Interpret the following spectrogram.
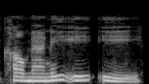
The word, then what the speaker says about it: Khao Manee: Rijam o gato Khao Manee, pronuncia se Khao Manee e uma raza rara de gato de Thailandia que nos faz regressar centenas de anos atrás.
